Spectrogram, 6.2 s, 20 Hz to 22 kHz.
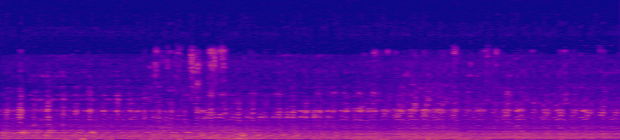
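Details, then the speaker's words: Vetanya Bison 750W hub-motor fat-tire class 3 e-bike, 20x4 tires, cruising: steady high whine at even pitch over riding noise; motor controller whine, not the tires. "Yeah, it's the controller making that noise, not the tires."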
